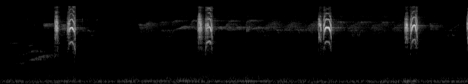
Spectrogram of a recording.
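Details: ['Female crimson sunbird in breeding condition calling to attract a male: sharp, high chipping notes in paired bursts roughly every second, linked by faint thin twittering.']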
